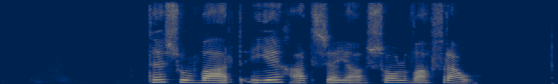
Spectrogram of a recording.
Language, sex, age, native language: Icelandic, female, 40-49, Polish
